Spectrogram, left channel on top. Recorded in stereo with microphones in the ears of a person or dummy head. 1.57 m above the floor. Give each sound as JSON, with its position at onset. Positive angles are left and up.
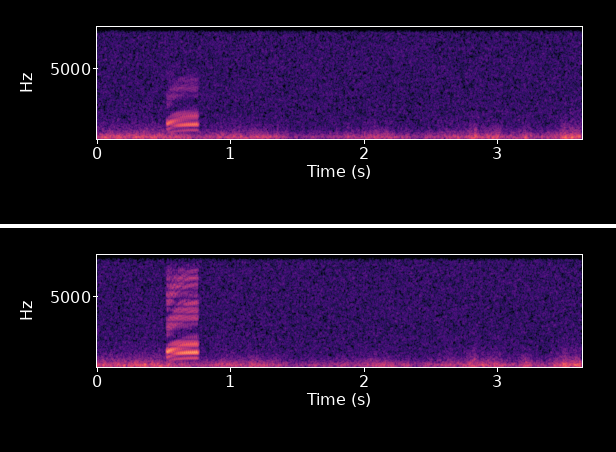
{"t": 0.5, "sound": "an alarm", "side_deg": -85}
